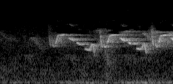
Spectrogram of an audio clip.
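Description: Birds sing in a rapid series of bright, warbling chirps that rise out of quiet background and continue clearly and fairly close.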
